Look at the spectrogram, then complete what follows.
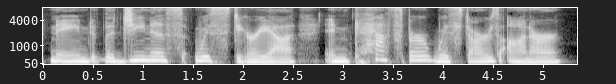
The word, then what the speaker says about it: wisteria: Nuttall named the genus wisteria in Casper with stars honor some people say with stariha to reflect the proper spelling of with stars last name however you pronounce it the misspelling is preserved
